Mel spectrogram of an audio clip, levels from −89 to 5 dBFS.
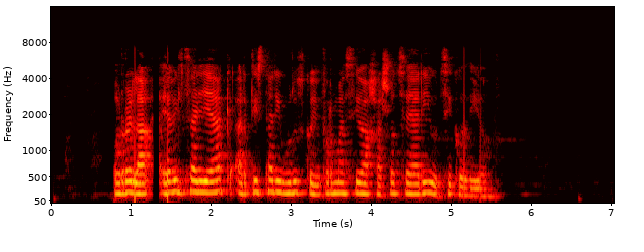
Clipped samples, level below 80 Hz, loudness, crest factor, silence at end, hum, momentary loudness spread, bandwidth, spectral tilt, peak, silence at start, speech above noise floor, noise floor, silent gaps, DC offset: under 0.1%; -64 dBFS; -32 LUFS; 18 dB; 1.5 s; none; 10 LU; 7.6 kHz; -7 dB/octave; -16 dBFS; 0.8 s; 51 dB; -83 dBFS; 1.30-1.35 s; under 0.1%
